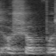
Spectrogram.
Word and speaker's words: Osogbo: And out of this grew this Osogbo School of Arts that we still talk about today.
